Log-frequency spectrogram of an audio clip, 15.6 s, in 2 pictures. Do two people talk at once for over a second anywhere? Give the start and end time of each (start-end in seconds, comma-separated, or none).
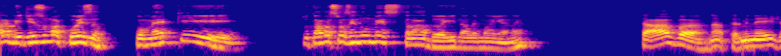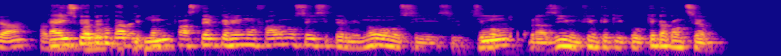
8.3-9.6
